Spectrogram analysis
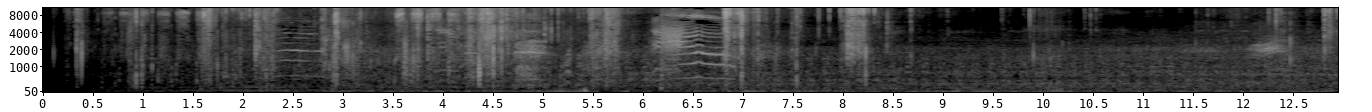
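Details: Mother street cat meowing as she leads a person toward her hidden kittens, urging them to follow: a faint mew followed by a louder wavering meow, amid rustling, footsteps and outdoor noise.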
